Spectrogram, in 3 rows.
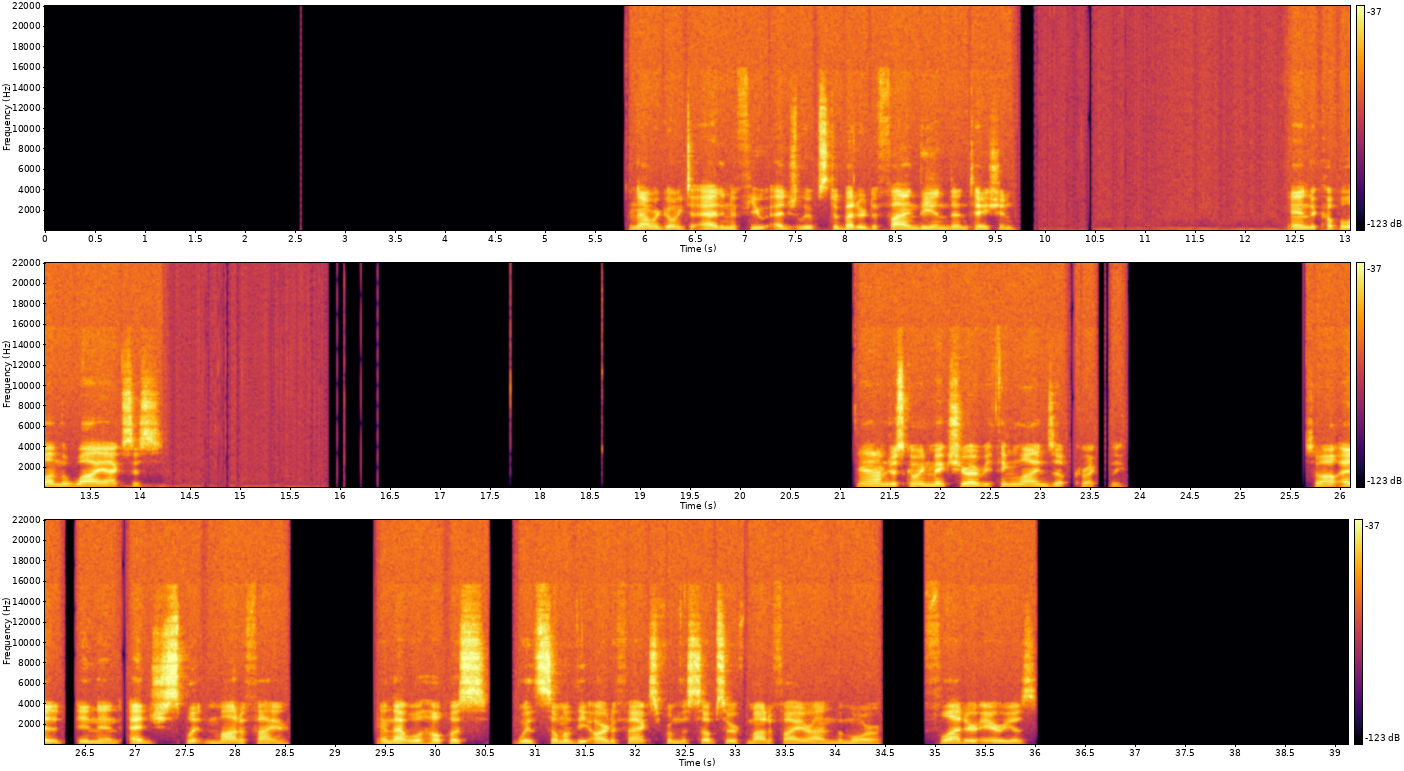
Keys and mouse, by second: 0.9 g, 4.7 z, 6.0 ctrl+r, 7.7 s, 11.4 ctrl+r, 13.6 s, 19.2 s, 22.8 KP_7, 23.5 z, 25.2 z, 26.4-28.3 drag, 29.3-32.3 middle drag, 30.4 a, 31.1 a, 32.3 space, 33.8 a.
